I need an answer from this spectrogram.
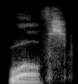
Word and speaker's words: wolves: In the plural form, that f changes to a voiced f sound before the plural ending. Wolves, wolves, wolves.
